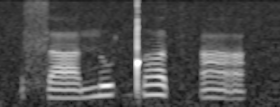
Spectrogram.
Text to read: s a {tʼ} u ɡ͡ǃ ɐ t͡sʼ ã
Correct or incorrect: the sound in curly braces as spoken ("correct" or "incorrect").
incorrect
